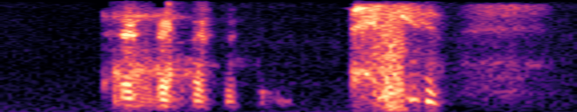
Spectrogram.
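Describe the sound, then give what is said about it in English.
A single loud sneeze bursts out after a brief stretch of voice, followed by a softer breathy trailing sound. “There I go sneezing again.”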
